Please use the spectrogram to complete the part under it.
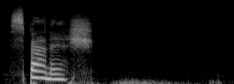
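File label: "spanish" English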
